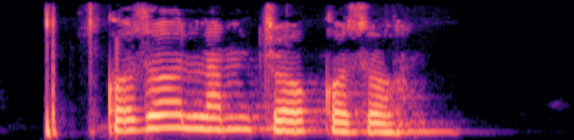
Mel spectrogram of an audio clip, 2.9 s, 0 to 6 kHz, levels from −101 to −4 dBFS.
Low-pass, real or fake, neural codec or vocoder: 5.4 kHz; fake; vocoder, 44.1 kHz, 128 mel bands every 256 samples, BigVGAN v2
